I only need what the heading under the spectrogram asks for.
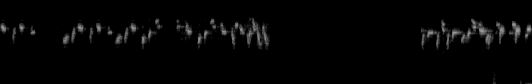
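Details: Training song for caged European goldfinches, made of bursts of fast, liquid, high twittering notes, a long silent gap of about one and a half seconds, then another dense twittering phrase.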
